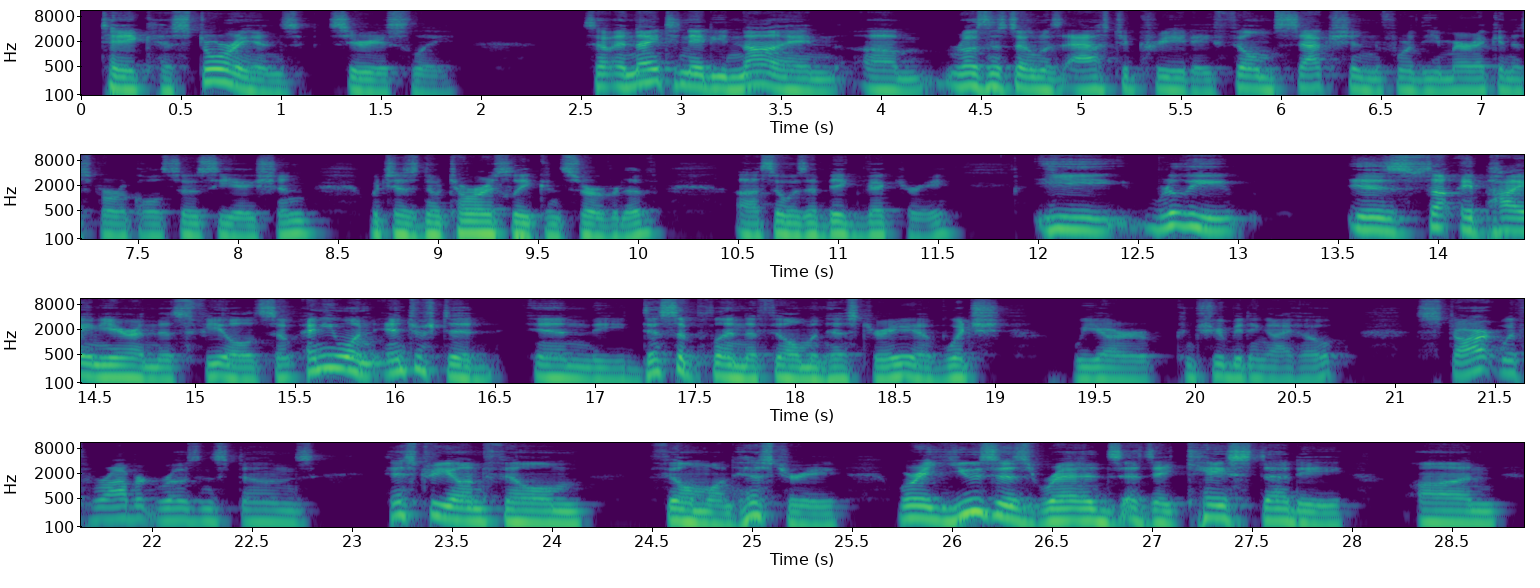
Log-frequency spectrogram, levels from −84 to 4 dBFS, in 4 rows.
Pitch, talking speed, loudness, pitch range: 130 Hz, 155 wpm, -28 LUFS, 120-155 Hz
